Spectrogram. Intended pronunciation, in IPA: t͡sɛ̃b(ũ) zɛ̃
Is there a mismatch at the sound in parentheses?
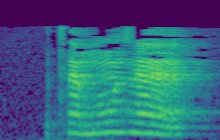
no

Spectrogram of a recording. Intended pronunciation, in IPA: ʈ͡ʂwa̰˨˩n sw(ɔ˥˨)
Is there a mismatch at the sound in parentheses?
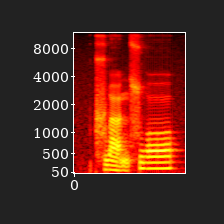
yes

